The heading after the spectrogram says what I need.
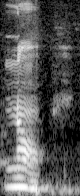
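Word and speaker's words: know: डिड यू नो, क्या आपको, नो means होता है जानना, जानना, क्या आप नो, के एन ओ डब्ल्यू, इसका प्रोनाउंसिएशन नो होता है।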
